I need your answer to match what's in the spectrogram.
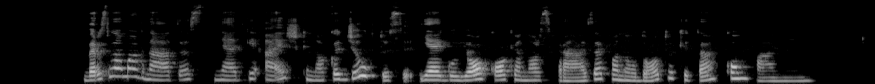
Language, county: Lithuanian, Vilnius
